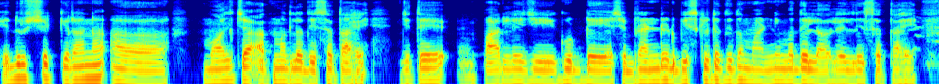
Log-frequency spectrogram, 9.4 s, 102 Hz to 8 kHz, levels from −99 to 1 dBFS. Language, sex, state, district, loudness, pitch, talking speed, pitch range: Marathi, male, Maharashtra, Pune, -29 LUFS, 110 Hz, 120 wpm, 110-120 Hz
